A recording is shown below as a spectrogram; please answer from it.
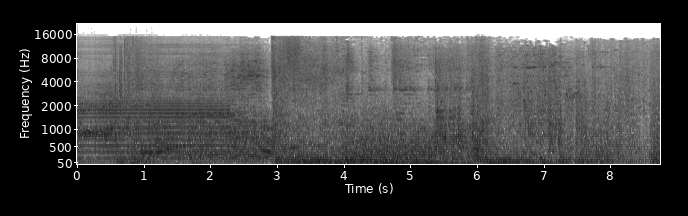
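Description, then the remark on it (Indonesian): A sustained engine or horn drone cuts off in a sudden loud crash as a speeding car collides with a passing truck, followed by several seconds of crunching metal and shattering glass. “Tanpa bisa dihindari lagi, mobil dan truk tersebut bertabrakan.”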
